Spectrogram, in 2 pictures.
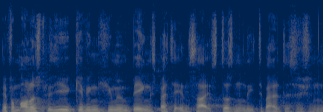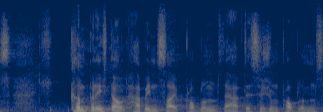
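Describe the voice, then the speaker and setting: Very fast and lively, a man with a British accent speaks in a fairly low, somewhat breathy voice. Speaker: AI expert keynote speaker. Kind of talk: keynote talk.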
